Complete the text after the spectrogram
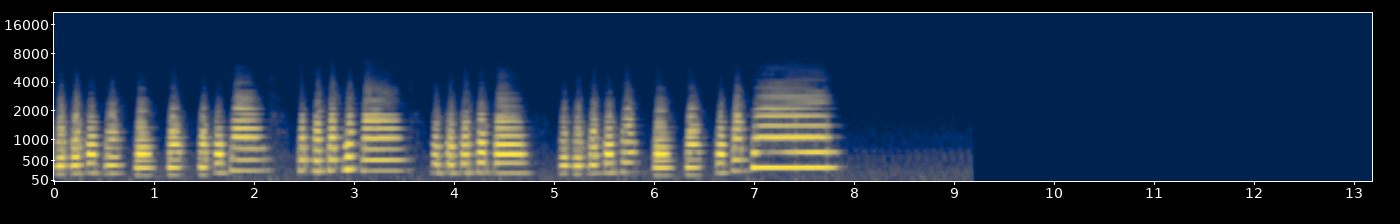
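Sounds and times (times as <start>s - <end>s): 
trombone playing a polka: 0.0s - 8.0s.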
